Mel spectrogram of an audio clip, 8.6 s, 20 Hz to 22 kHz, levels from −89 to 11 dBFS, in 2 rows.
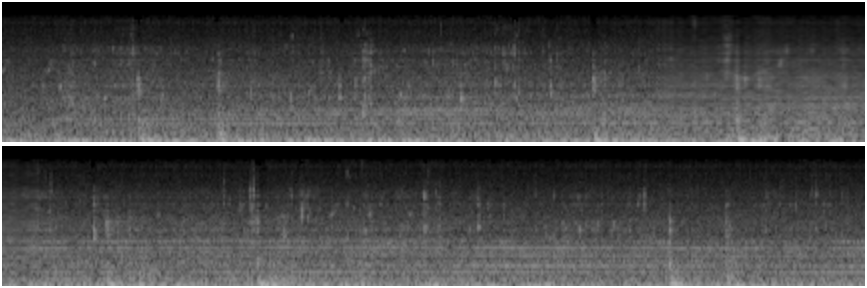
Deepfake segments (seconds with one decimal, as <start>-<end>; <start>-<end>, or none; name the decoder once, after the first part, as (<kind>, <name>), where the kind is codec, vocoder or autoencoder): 3.3-4.5 (vocoder, Vocos)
